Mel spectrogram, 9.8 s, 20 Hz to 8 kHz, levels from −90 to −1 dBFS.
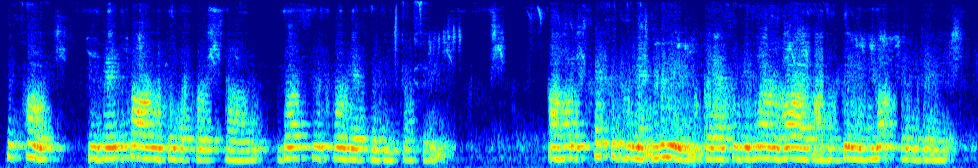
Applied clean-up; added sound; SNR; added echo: neural separator model SepFormer DNS4.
